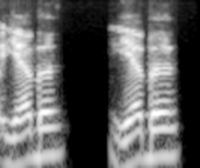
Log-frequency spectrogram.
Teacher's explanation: یب با حرف کلکلہ ہے، اور کلکلہ خوب ظاہر ہوگا کیونکہ حرف کلکلہ با یہاں پر ساکن ہے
